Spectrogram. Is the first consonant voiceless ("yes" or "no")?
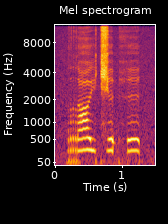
no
